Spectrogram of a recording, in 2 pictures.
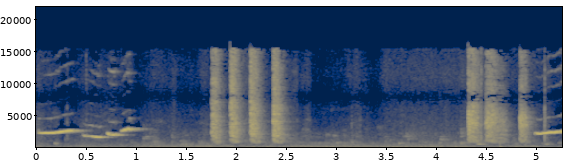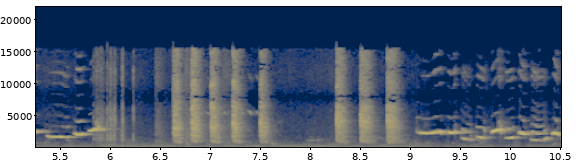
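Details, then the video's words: Calling to a male, a female white-rumped shama in breeding condition alternates bouts of harsh rasping bursts with short phrases of slurred, wavering whistles at the start, middle and end. "Murai Betina Gacor full ngeplong memanggil jantan"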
